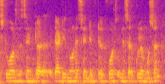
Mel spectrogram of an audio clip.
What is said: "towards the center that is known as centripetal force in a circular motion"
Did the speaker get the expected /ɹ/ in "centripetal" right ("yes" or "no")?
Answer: no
